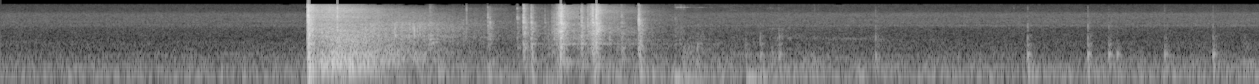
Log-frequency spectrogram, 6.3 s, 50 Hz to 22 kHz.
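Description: .22 LR rifle fired once about a second and a half in, a sharp crack with a short decaying tail, followed about a second later by a quick run of sharp clicks.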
